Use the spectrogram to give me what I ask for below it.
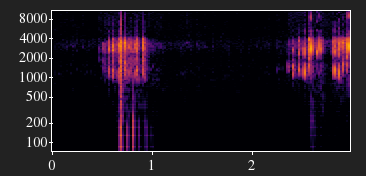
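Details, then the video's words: House martins courting at their nests on a wooden house in May, with pairs claiming last year's nests and squabbles among strangers; two short bursts of dry, bright, scratchy twittering chirrups a second apart, with crunching clicks. "Mehlschwalben am Holzhaus, die Balz"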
